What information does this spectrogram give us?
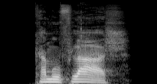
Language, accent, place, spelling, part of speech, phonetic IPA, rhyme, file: German, Germany, Berlin, Camouflage, noun, [kamuˈflaːʒə], -aːʒə, De-Camouflage.ogg
- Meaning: camouflage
